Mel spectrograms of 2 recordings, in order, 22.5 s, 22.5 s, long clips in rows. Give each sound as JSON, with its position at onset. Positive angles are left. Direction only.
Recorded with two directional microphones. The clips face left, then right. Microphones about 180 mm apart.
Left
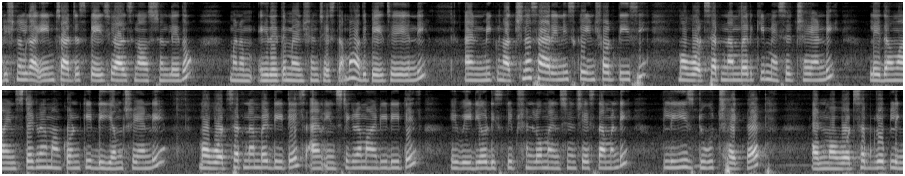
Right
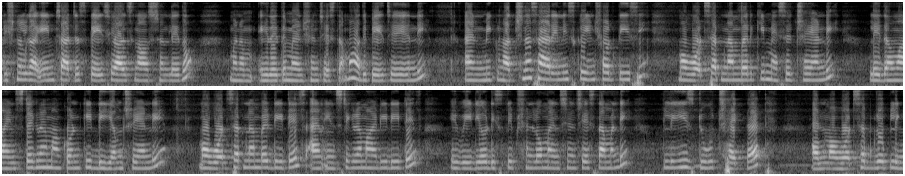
{"t": 0.0, "sound": "a woman's voice", "side_deg": 40}
{"t": 21.3, "sound": "a woman's voice", "side_deg": 25}
{"t": 21.6, "sound": "a woman's voice", "side_deg": 45}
